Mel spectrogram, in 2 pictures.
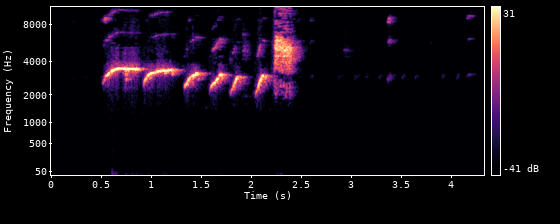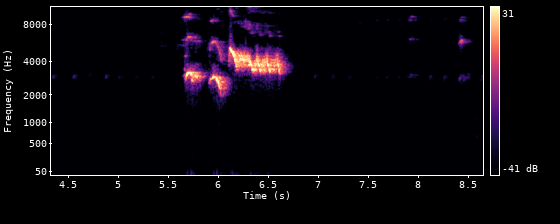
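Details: Selendang biru singing, played back as a lure that draws answers from nearby birds: a quick run of short, downslurred whistles, then a sharp burst, silence, and a second phrase of whistles ending in a buzzy trill.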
